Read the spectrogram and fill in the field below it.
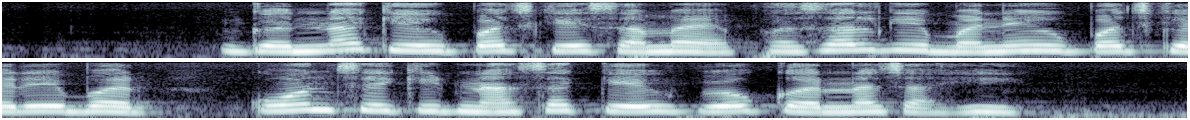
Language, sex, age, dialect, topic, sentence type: Chhattisgarhi, female, 18-24, Western/Budati/Khatahi, agriculture, question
